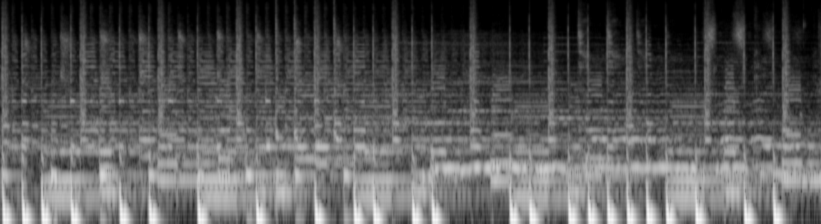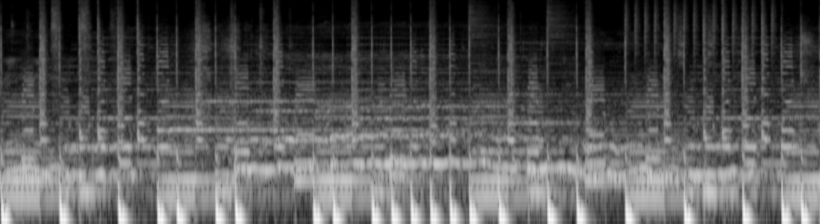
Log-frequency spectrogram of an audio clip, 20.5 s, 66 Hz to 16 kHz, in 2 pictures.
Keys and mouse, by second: 0.0 ], 0.8 alt+click, 1.3 alt+click, 1.8 alt+click, 2.7 alt+click, 2.9 alt+click, 3.1 double click, 3.6 alt+click, 5.6 alt+click, 6.7 alt+click, 7.0 double click, 7.3 alt+click, 7.8 alt+click, 8.5 ctrl+-, 8.6 ctrl+-, 10.7 ctrl+=, 10.9 ctrl+=, 11.7 space, 13.8 alt+click, 16.8 alt+click, 17.7 double click, 19.0 double click, 19.0 space.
